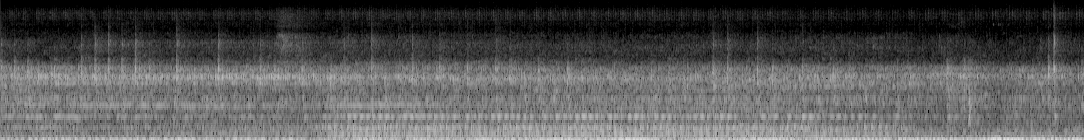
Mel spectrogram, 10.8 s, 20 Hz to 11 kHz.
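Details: BMW N52B30 inline-six, cold start: light, fast ticking knock over the idle that appears on starting and goes away once the engine warms and revs drop to idle; cause unknown, owner asking for opinions.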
